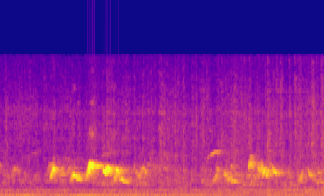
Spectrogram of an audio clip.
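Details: Decoy Red-whiskered bulbul in a trap cage, singing to attract wild birds. A loud, rapid run of sweet warbled notes is followed by a quieter, rising phrase and a few soft chirps, with light background hum.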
